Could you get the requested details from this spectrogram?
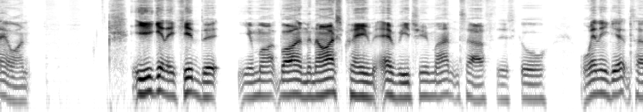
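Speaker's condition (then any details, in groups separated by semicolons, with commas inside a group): Cerebral palsy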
